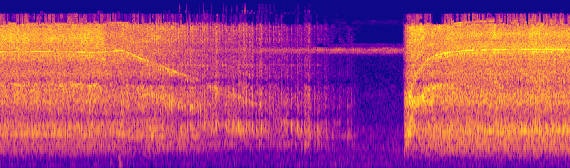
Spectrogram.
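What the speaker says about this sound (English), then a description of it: "I cut the piece of wood for the top railing" A power saw cuts a length of wood for a deck's top railing, loud and close, with a whining motor that slows and drops out briefly before spinning back up at full speed.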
